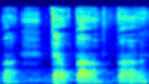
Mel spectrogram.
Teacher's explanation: lidahnya kita naikkan sehingga tidak ada hembusan udara ketika membaca qa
